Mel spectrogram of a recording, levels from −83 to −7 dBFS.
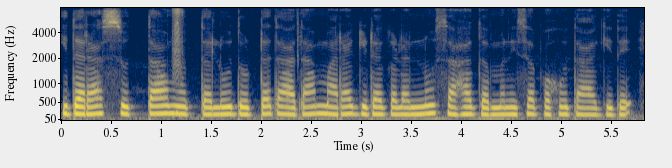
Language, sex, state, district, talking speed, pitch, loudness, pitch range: Kannada, female, Karnataka, Bangalore, 80 wpm, 190 Hz, -18 LUFS, 185-195 Hz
